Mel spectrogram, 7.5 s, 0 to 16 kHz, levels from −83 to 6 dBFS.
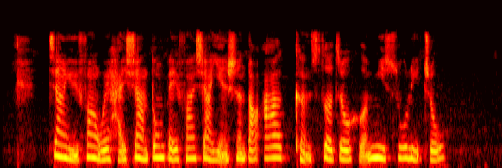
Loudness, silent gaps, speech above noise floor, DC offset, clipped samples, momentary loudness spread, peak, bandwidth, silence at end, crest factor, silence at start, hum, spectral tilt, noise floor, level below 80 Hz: -22 LUFS; none; 42 dB; under 0.1%; under 0.1%; 6 LU; -4 dBFS; 8 kHz; 0.85 s; 18 dB; 0.25 s; none; -4 dB/octave; -64 dBFS; -60 dBFS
